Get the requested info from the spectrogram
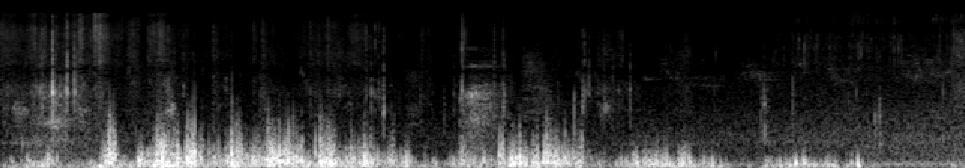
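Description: Yellow Labrador puppy playing and rolling on grass: irregular scuffling and low thumps, easing off near the end.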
